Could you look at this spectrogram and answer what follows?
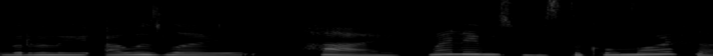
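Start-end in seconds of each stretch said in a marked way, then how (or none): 1.5-3.6 put-on soothing fairy voice. Recalling recording a school video, replaying her fairy character in a Mystical Martha voice. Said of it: "and very I was soothing".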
